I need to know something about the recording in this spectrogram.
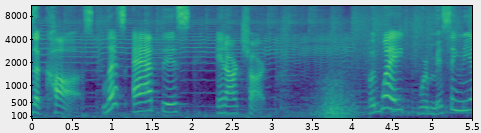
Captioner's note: air whooshes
